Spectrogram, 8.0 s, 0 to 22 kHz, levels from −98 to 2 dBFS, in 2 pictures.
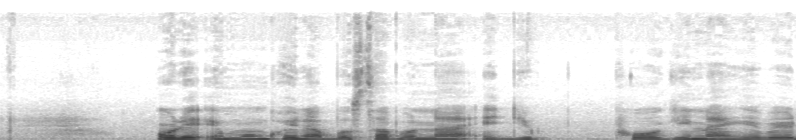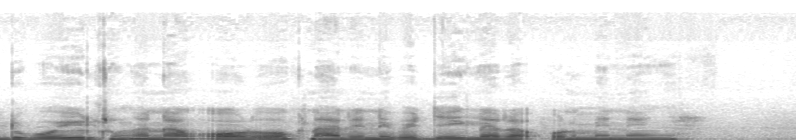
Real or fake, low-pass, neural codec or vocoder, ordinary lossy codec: fake; 19.8 kHz; vocoder, 48 kHz, 128 mel bands, Vocos; Opus, 64 kbps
